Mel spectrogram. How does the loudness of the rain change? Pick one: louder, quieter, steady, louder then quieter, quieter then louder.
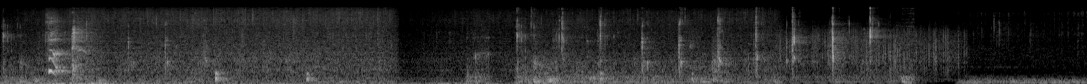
quieter.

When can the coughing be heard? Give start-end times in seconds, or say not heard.
0.5-1.1.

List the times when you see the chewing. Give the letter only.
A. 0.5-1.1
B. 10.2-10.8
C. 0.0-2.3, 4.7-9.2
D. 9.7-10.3
C.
